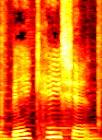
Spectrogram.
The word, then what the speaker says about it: vacation: vacation っていうのが本来の発音です強調するとなので vacation じゃなくて vacation vacation でちょっと「え」の音に近くなるかなっていう発音になります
